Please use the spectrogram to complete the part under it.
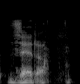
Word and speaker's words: zeta: Ireland is where I learned that the Z is pronounced Zeta. Is said to be Zeta instead of Z.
